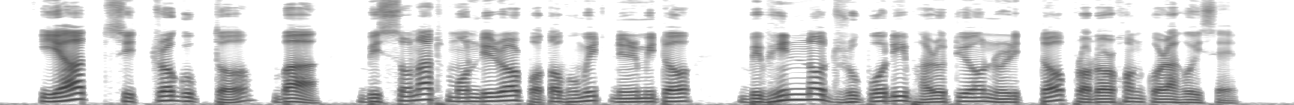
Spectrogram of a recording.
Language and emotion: Assamese, neutral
